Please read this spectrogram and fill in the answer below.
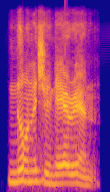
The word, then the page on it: nonagenarian: Indian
